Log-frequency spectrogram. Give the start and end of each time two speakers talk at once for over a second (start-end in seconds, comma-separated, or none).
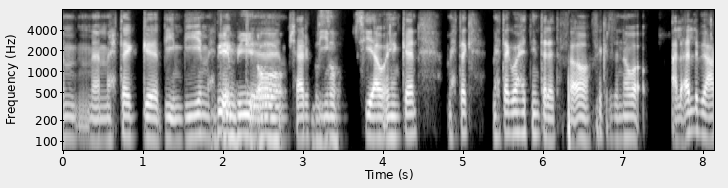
1.8-3.5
